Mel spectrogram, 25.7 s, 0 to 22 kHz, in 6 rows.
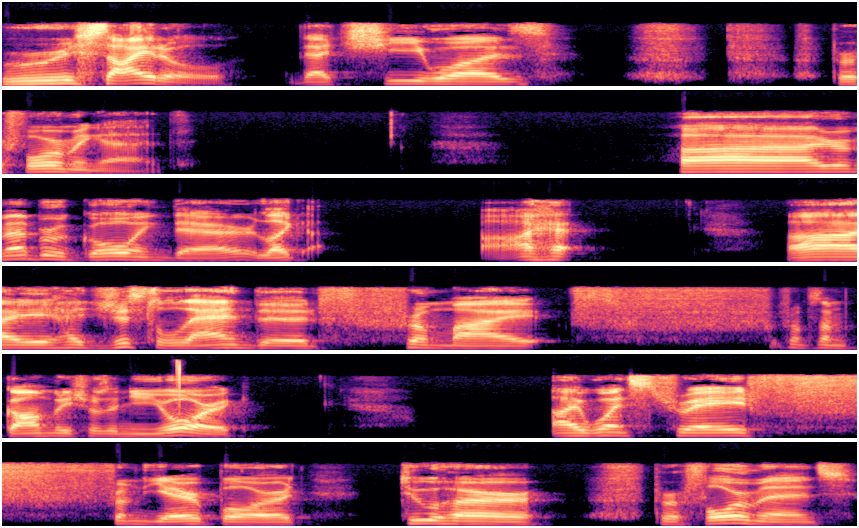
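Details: Stuttering in an adult man who has stuttered since age 2–3, speaking in a real interview; he uses a McGuire programme breathing technique to control his stutter.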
